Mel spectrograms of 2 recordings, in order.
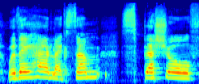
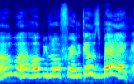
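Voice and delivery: mock grandma voice; 9 semitones higher, faster than usual. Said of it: "she hit my partner with".

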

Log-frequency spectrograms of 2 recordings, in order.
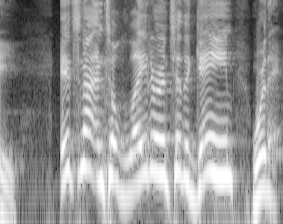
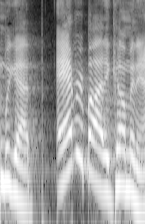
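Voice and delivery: normal talking voice

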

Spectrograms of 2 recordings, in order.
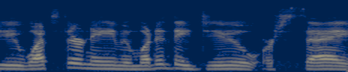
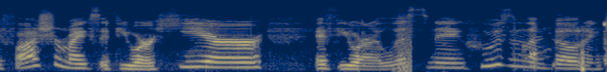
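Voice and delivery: loud rallying call to the room; 2 semitones higher, 8 dB louder than usual. Real, not acted. Host calling out to audience.

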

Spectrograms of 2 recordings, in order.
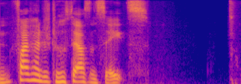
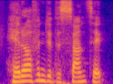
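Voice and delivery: ordinary talk

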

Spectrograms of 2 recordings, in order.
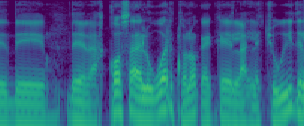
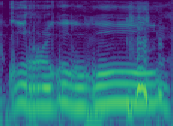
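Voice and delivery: high mock cooing "curru cu cu cu"; playful pigeon coo imitation; 7 semitones higher, much slower than usual.

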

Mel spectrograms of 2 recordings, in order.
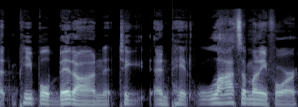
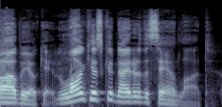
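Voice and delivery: ordinary talk

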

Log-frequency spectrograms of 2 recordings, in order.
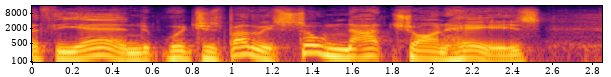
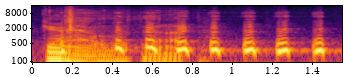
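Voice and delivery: mock formal voice; 12 semitones higher, slower than usual. Answers being called good sir.

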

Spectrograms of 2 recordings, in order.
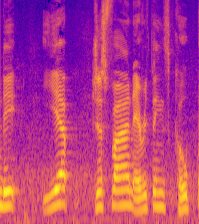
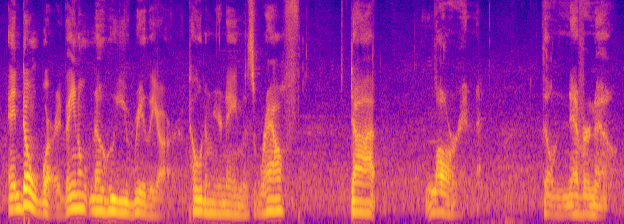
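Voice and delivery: dropping lower and much softer to a near hush; conspiratorial hush; 5 semitones lower, 5 dB quieter than usual. Acted. Carl confiding to Ralph in front of Mindy, hushed and conspiratorial. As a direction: lean in and keep it secret.

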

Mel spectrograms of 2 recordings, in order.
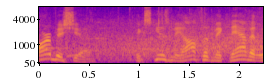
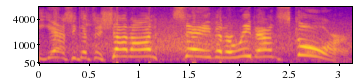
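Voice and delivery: goal call; 10 semitones higher, 7 dB louder than usual. Real, not acted.

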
